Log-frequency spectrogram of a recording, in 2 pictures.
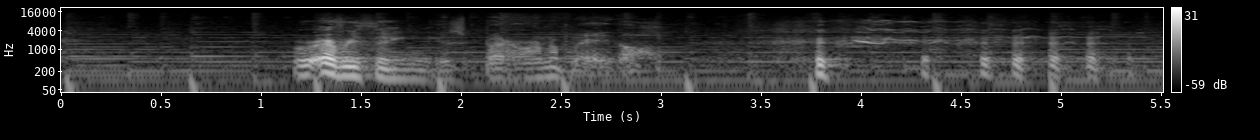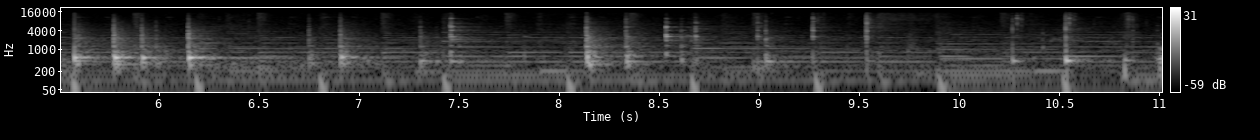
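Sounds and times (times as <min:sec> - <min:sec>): light background music: 0:00.0 - 0:11.0
man laughing: 0:03.6 - 0:05.4.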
